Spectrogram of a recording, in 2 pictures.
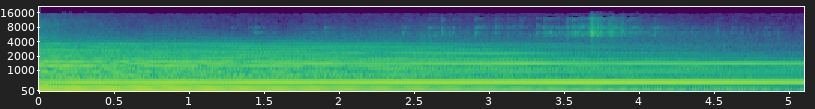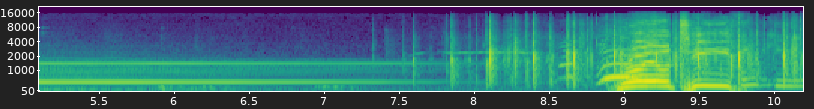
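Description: The band's final held chord ringing out and slowly fading away at the end of a song, then a few claps and a man starting to speak near the end.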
